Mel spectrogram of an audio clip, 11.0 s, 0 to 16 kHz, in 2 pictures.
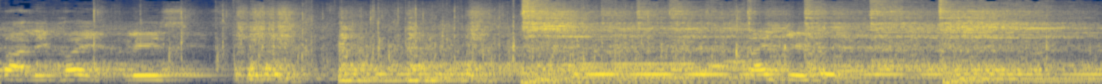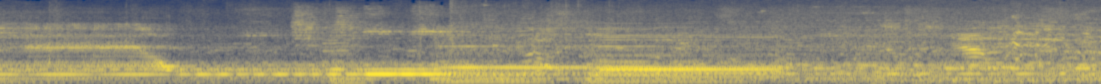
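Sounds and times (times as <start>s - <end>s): guitar and keyboard chords: 0.0s - 11.0s
drum kit strikes: 1.2s - 5.6s.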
